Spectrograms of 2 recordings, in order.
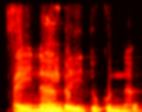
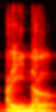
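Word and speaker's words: أين بيتكن: Enggak ada alif lamnya, Pak. Diulang sekali lagi bacanya. Aina bai Aina baitukunna, ya. Aina Bacanya baitukunna. jangan ainal, namun aina saja.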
